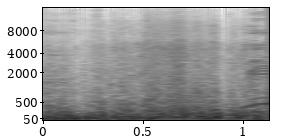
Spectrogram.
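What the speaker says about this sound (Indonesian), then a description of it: "Dingin banget, anginnya kencang." Strong, cold wind in Iceland buffets the microphone in a steady, loud low roar, with gusts swelling and dipping throughout.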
